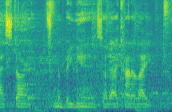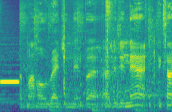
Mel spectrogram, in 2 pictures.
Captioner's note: beep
